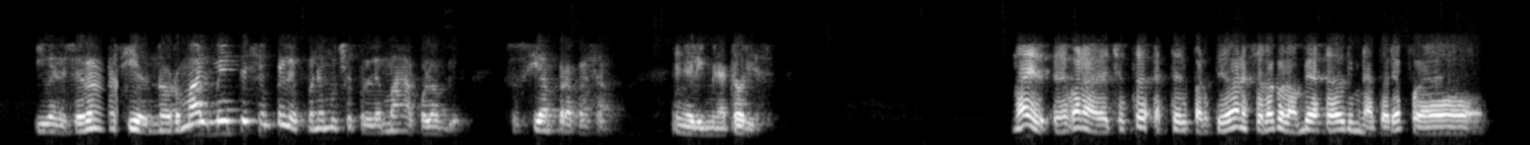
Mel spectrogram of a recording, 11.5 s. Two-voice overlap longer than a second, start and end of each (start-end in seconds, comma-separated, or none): none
